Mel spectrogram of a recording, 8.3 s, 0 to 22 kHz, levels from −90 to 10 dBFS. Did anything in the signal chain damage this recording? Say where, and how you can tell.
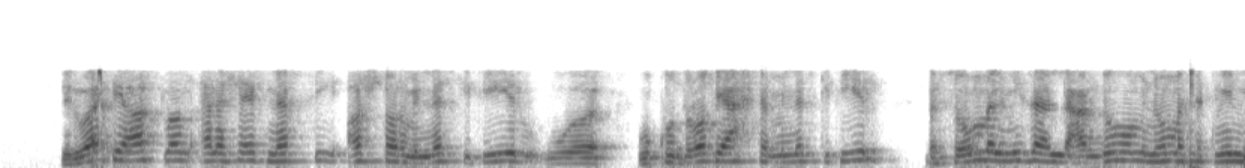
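Yes, the codec stage did it. The whole clip has the GSM full-rate codec's buzzy, gravelly grain and nothing above 4 kHz. That fits the 13 kbps full-rate coder, which rebuilds speech from a vocal-tract filter fed by sparse, regularly spaced pulses.

On top of that, there are GSM bit errors on the network side, as brief squawky, gargling bursts at 0.62 to 0.71 s and again at 7.90 to 8.02 s. Corrupted bits landed in the filter, pitch or gain parameters, so the decoder bent the spectrum or level for a handful of frames.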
